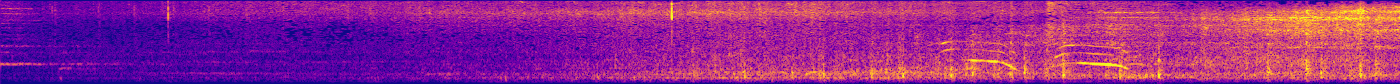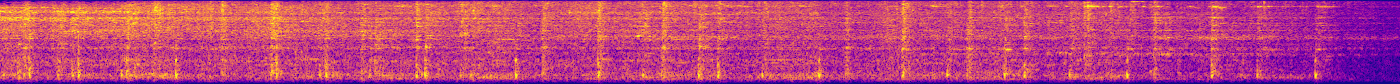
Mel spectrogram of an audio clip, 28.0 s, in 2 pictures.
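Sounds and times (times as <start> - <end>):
train wheels clattering over rail joints: 11.5 - 27.4.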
